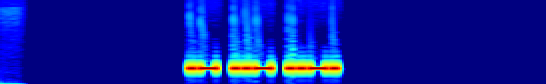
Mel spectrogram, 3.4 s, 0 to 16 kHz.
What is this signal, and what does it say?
Morse code, heard as a keyed tone, about 36 wpm, 700 Hz. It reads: AUF
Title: USA Call Sign Postfixes - 3 Letters 35wpm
